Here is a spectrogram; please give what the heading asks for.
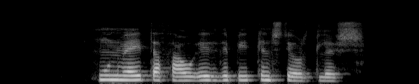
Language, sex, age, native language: Icelandic, female, 40-49, Icelandic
